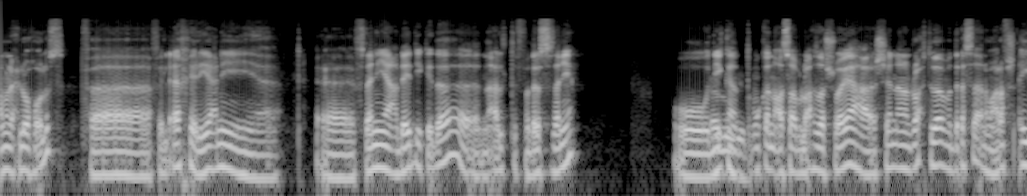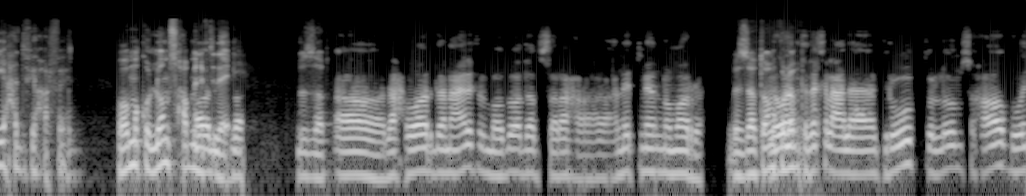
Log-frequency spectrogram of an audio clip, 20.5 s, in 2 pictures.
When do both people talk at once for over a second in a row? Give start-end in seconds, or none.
none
